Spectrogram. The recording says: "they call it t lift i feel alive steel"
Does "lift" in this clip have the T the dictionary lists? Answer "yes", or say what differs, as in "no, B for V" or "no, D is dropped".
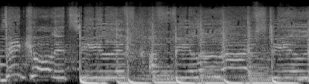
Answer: no, T is dropped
